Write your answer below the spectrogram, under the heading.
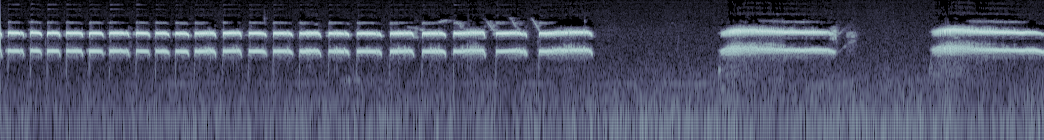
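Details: Tiny grassland rail, far more often heard than seen, gives a rapid, slightly musical descending trill of about twenty clipped notes over six seconds, then two longer, harsh, buzzy growls.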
